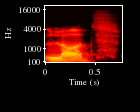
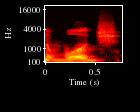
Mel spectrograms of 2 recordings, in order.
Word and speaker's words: Łódź: I've been saying Lodz in Poland. Yeah. It's actually, the game is in Łódź, Poland. It's spelt Lodz in English language, but it's actually Łódź.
